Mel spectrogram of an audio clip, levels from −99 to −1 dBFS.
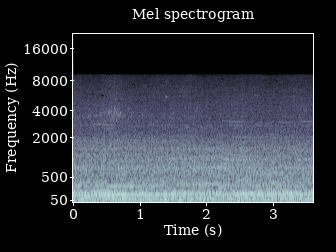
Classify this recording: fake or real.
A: real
